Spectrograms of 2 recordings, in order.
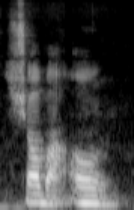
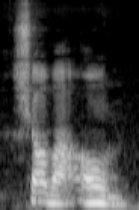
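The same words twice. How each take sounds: First: "Shoba om" repeated, falling "om"; repeat for students. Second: "Shoba om" with a falling "om"; Burmese model phrase. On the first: Teacher repeats the discount phrase. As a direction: say "Shoba om" again. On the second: Teacher models asking for a discount. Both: Shown as a demonstration. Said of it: "we can ask".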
